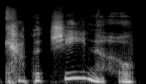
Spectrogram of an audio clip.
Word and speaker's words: cappuccino: So there are words like cappuccino, C-A-P-P-U-C-C-I-N-O. So why is this double C pronounced as a ch sound? Well, because it comes from Italian. Cappuccino, focaccia, fettuccine are examples of Italian words in English with a double C and hence that different pronunciation because of the origin.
